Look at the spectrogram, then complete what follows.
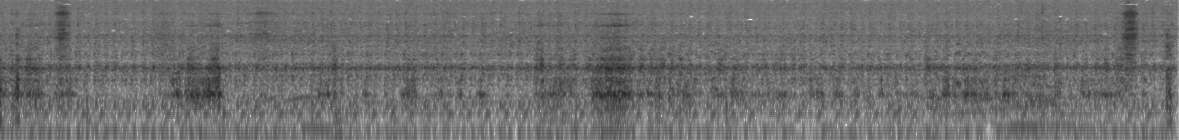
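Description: A vehicle engine running steadily with a constant hum, swelling briefly about two seconds in and again about six seconds in.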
